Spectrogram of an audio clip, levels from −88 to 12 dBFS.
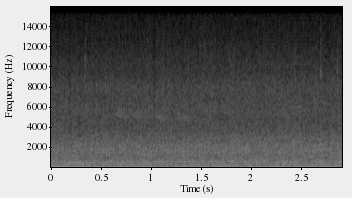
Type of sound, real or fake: fake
